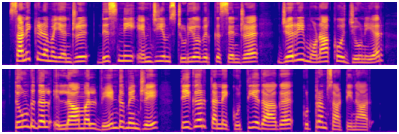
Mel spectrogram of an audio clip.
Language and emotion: Tamil, neutral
